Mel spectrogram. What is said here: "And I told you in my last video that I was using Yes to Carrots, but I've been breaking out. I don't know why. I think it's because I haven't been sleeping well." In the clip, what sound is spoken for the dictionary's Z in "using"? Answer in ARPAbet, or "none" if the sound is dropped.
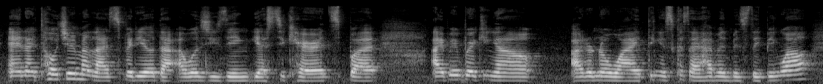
Z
